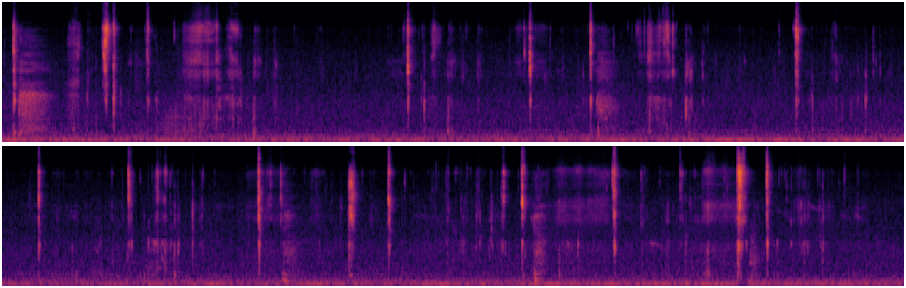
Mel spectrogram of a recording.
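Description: Close-up mouth sounds of eating a ripe mango: wet sucking, lip smacks and chewing on the soft, stringy flesh. These come as scattered sharp clicks and short slurps, with quiet between them.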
